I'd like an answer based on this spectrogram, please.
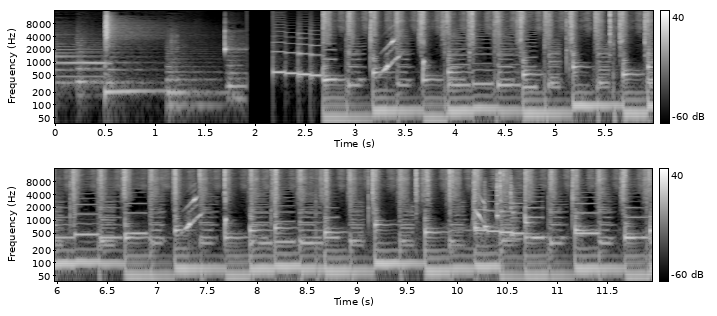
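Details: Bouncy children's-style music with plucked and boing-like effects, with a steady beat and no animal sounds.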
